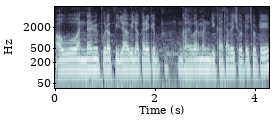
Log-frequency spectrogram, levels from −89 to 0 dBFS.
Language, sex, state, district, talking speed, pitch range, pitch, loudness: Chhattisgarhi, male, Chhattisgarh, Kabirdham, 210 wpm, 115-120 Hz, 120 Hz, -14 LUFS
